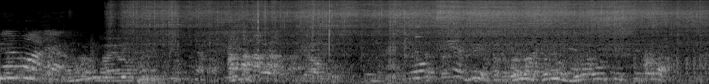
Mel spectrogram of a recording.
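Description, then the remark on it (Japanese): Beef short rib (kalbi) sizzles steadily on a grill net, a continuous crackling hiss running the whole time while voices chatter over it. “うわー、ジュージューと音を立て。いいですね。もう網の上でカルビがもう今か今かと。”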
